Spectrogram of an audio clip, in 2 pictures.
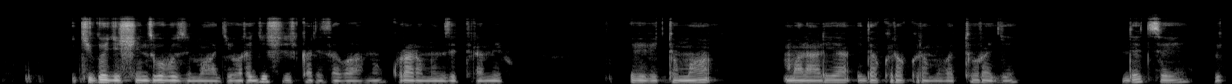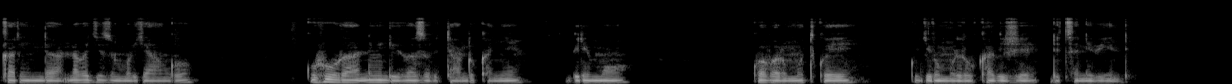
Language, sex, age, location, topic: Kinyarwanda, male, 18-24, Nyagatare, health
